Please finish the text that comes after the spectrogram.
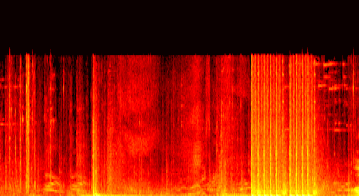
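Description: Gunfire in Call of Duty: Advanced Warfare's single-player campaign, with scattered shots and then loud rapid machine-gun bursts near the end. Voices shout over the action.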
